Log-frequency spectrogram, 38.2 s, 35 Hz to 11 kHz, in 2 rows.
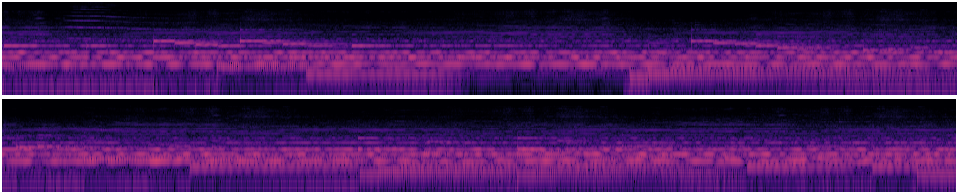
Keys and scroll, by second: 6.2 s, 9.5 s, 11.4 ctrl+z, 12.4 s, 15.4 ctrl+z, 18.6 Escape, 20.1 w, 20.4 s, 24.4 Escape, 26.1 s, 29.5 Escape, 31.2 Escape, 33.5 s.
